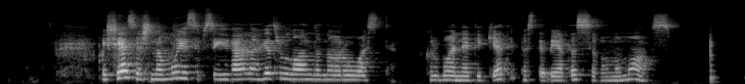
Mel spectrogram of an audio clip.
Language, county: Lithuanian, Kaunas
